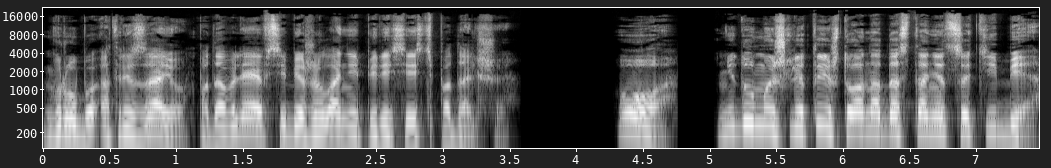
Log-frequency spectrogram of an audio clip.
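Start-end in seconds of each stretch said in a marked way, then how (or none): 4.3-7.5 high, taunting, scornful mocking tone. He answers the narrator's curt warning with a mocking question. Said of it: "Насмешливо спрашивает он".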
